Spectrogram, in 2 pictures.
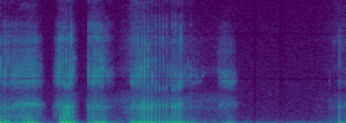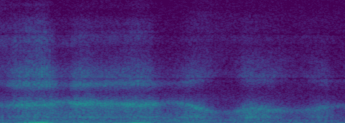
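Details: Rough, fluttering snorts followed by quieter, drawn-out noisy breaths during sleep; snoring.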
